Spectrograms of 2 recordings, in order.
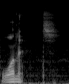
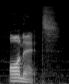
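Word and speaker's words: Onett: South to the suburbs of Wanet. Am I saying it right? Onet. It's Onet.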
